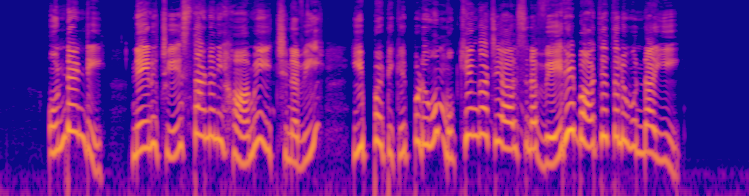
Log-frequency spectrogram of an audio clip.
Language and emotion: Telugu, surprised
